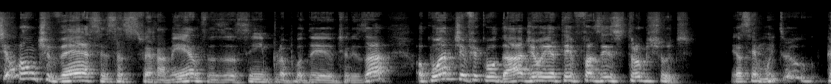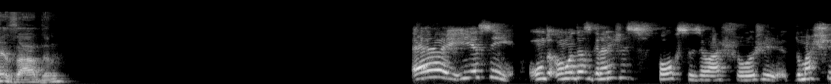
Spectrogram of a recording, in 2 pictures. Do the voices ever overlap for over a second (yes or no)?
no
